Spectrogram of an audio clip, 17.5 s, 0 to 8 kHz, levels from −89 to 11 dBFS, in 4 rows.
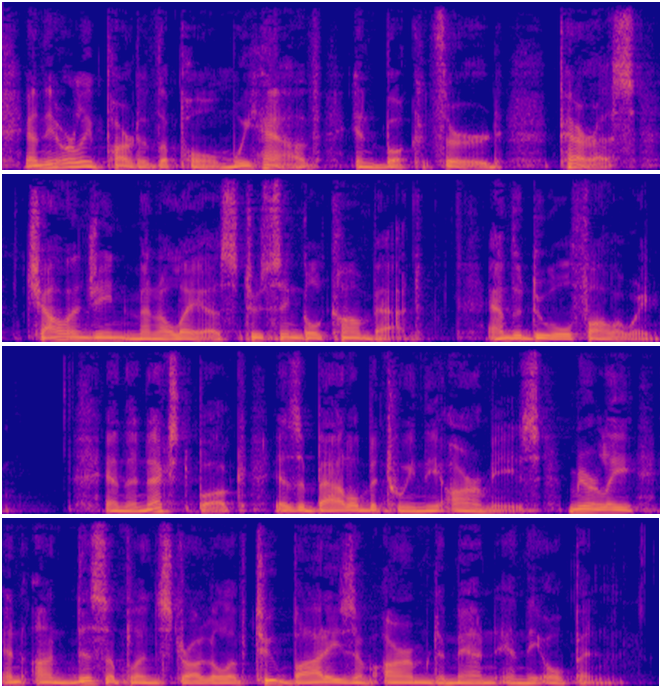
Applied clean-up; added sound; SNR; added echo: none; none; none; none.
